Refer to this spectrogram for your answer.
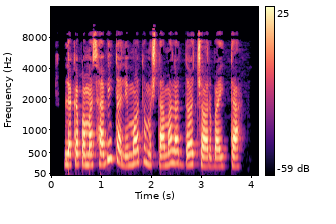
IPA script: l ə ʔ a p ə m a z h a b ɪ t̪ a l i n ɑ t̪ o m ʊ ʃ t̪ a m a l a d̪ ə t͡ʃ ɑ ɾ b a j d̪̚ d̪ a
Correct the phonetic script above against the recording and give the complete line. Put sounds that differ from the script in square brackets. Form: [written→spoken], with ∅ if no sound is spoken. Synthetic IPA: l ə [ʔ→k] a p ə m a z h a b [ɪ→i] t̪ a l i [n→m] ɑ t̪ o m ʊ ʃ t̪ a m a l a d̪ [ə→ɑ] t͡ʃ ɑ ɾ b a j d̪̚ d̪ a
